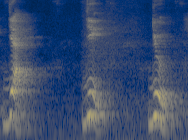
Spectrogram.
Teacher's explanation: ketika pengucapan huruf ja atau jim maka hilangkan bunyi c.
